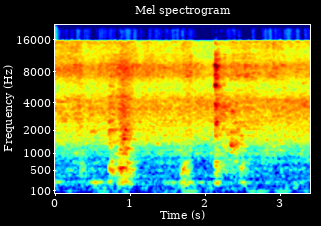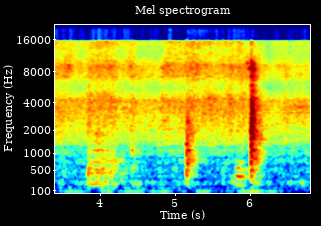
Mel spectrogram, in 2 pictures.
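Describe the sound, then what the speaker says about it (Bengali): Mutton liver curry being stirred in a pan, soft scraping strokes every second or so over a quiet sizzle, with a few louder clanks of the spoon against the pan. "এবার নাড়া দিচ্ছি"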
